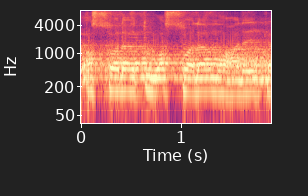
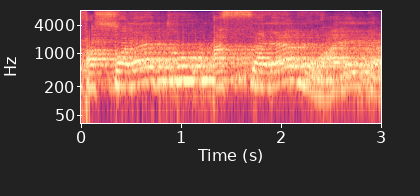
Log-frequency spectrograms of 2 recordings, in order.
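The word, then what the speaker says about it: الصلاة والسلام عليك: অনেকে বলে আসসালাতু ওয়াসসালামু আলাইকা ইয়া রাসূলুল্লাহ, সবগুলাকে একদম চিবিয়ে সওয়াব বানায় ফেলে। মূলত হবে আসসালাতু আসসালামু আলাইকা। প্রথমটা সওয়াব, পরেরটা কি? সিন। প্রথমটা সওয়াব, পরেরটা সিন।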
